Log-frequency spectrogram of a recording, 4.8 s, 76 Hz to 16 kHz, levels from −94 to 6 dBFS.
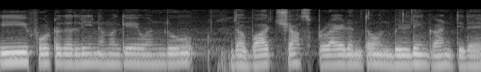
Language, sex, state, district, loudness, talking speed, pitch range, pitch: Kannada, male, Karnataka, Mysore, -24 LUFS, 160 wpm, 135-150 Hz, 145 Hz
